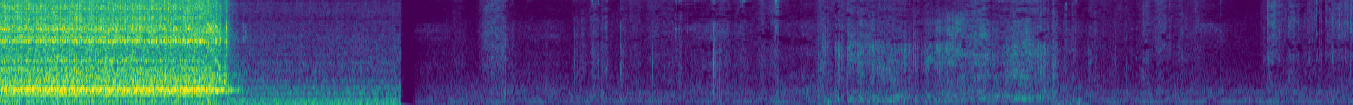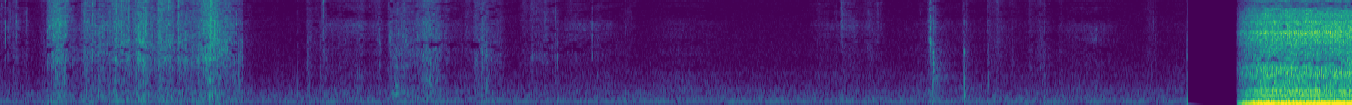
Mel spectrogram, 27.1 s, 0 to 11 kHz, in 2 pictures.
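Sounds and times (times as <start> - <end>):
rustling scraping handling noise: 4.5 - 19.8.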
